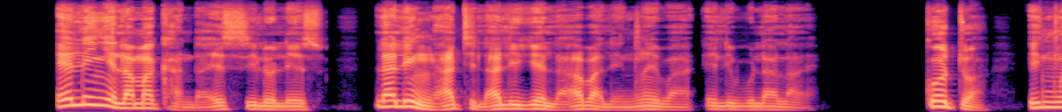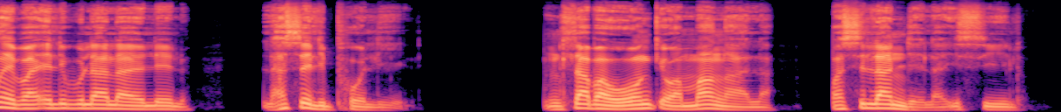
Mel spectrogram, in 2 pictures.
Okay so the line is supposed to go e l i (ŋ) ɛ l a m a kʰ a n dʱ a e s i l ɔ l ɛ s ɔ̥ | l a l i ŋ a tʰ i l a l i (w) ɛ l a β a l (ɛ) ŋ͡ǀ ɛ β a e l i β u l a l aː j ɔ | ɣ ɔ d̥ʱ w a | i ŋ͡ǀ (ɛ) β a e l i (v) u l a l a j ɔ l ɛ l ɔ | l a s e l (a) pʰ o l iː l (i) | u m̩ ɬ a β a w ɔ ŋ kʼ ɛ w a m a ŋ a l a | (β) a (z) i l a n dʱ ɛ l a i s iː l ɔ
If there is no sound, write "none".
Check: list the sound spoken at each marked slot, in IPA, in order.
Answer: ɲ, ɣ, ɛ, ɛ, β, i, ɛ, w, s

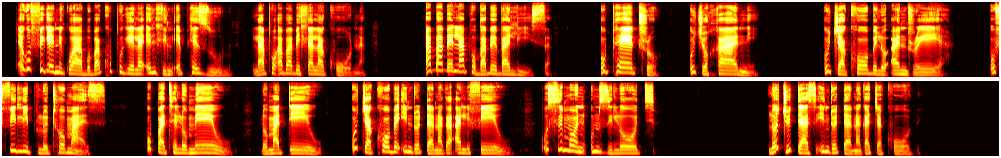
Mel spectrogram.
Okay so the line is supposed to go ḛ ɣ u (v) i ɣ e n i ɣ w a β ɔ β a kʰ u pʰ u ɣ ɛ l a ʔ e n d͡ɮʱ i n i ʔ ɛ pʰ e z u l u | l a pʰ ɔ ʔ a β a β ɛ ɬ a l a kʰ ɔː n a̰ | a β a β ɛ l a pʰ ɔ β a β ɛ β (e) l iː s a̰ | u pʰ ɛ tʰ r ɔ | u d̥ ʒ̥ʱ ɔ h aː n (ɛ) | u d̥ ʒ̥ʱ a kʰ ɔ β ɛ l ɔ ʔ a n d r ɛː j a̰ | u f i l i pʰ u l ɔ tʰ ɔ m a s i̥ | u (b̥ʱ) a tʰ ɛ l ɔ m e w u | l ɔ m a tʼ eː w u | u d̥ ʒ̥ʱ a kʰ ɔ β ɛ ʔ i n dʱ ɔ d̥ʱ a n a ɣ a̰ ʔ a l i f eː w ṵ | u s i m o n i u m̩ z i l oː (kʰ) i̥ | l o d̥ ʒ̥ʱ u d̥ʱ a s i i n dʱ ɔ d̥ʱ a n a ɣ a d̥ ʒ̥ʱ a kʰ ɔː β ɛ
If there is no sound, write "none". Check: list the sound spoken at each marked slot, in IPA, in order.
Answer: f, a, ɛ, b̥ʱ, tʰ

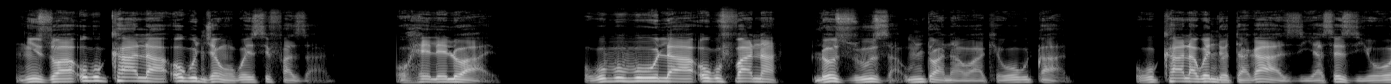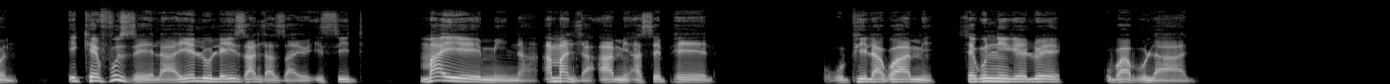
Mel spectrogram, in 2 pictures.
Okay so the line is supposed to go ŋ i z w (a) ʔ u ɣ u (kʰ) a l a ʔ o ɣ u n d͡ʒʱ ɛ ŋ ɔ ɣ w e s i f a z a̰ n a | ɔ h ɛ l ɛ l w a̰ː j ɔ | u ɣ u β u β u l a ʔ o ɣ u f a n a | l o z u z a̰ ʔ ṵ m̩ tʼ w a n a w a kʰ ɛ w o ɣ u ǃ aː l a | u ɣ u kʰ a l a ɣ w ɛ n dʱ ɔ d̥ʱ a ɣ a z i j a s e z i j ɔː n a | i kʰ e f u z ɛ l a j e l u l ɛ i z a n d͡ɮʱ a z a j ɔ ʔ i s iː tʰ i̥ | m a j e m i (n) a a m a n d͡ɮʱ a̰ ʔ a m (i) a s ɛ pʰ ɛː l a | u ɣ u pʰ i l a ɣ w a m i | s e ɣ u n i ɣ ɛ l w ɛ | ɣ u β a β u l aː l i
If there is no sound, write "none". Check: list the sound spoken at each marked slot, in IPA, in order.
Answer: a, kʰ, n, i

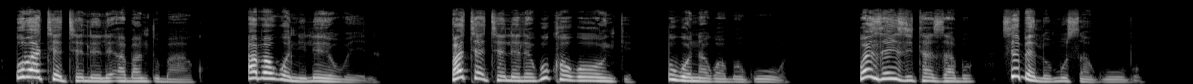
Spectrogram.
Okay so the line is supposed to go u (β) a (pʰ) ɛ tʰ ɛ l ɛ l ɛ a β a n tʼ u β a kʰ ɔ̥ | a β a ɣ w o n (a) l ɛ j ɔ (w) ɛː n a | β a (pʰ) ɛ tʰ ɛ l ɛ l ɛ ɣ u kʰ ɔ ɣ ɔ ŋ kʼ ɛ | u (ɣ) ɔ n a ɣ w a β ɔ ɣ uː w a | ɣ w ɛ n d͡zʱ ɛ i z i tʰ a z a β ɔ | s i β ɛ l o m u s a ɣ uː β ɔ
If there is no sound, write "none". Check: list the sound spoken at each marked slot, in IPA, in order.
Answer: β, tʰ, i, w, tʰ, ɣ

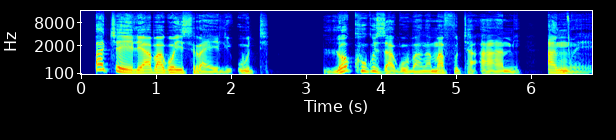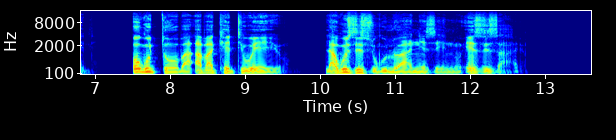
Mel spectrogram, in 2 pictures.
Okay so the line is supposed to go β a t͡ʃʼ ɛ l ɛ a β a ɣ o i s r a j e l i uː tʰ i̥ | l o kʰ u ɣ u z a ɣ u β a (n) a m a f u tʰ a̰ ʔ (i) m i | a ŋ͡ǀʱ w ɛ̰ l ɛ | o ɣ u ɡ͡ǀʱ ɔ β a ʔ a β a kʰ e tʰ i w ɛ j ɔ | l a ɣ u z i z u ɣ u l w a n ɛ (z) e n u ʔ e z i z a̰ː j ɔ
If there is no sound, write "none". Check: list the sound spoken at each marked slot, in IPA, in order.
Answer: ŋ, a, z

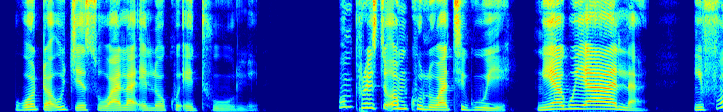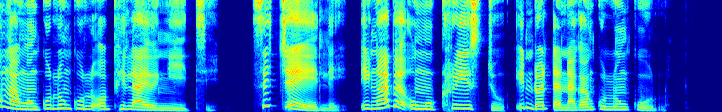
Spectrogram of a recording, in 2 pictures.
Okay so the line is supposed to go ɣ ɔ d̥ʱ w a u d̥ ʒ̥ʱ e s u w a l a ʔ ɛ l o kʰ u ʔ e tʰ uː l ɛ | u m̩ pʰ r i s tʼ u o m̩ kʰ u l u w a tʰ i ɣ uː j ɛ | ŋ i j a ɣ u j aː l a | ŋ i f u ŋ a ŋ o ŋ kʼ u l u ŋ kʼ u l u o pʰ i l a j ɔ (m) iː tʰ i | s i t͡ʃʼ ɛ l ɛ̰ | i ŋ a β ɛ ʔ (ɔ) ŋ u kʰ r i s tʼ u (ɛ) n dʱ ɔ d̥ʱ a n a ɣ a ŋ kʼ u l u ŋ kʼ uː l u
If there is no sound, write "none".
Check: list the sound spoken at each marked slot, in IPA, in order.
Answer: ŋ, u, i

